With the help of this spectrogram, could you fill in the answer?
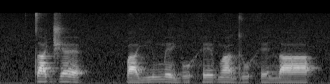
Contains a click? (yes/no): no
